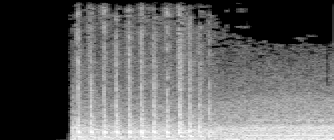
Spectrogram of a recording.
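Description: Intro sting over a channel logo: after a moment of silence, a rapid run of pitched hits, about a dozen a second for under a second, runs into a sustained sound with a steady held tone.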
